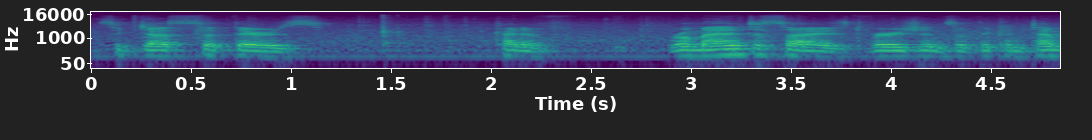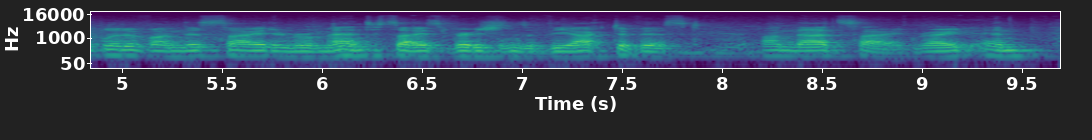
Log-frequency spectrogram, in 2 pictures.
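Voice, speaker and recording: A man leads a public philosophy discussion in a café discussion room, speaking thoughtfully and searchingly and often restarting his phrases. His medium-pitched voice has fairly even intonation and a moderate pace. The recording is low quality, with slight background noise.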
